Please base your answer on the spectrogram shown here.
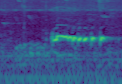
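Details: Singing zebra dove, song described as fast tempo: one soft, mellow phrase starting with a smooth rising coo and breaking into about six quick, evenly spaced pulsing notes. Low background hum.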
